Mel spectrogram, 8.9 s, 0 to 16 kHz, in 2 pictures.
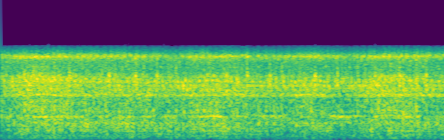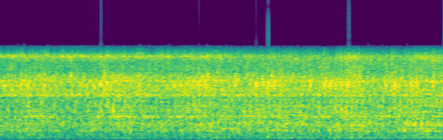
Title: Alfa romeo 145 1.6 TS strange noise from engine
